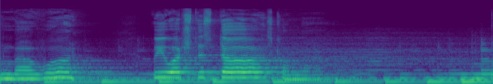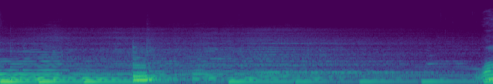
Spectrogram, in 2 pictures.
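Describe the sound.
A song plays at moderate volume, a sung vocal melody over steady low bass and sustained chords, with a brighter strummed burst of instruments near the start.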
